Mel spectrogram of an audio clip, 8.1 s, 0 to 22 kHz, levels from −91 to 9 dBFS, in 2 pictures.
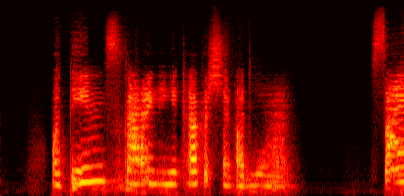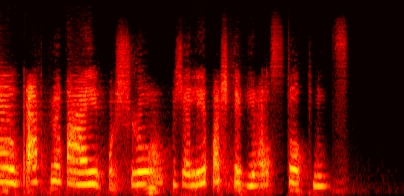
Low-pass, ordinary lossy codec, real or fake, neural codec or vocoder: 19.8 kHz; none; fake; codec, 44.1 kHz, 0.9 kbps, DAC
